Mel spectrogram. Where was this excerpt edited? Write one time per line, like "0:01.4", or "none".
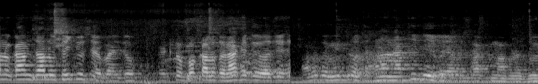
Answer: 0:02.9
